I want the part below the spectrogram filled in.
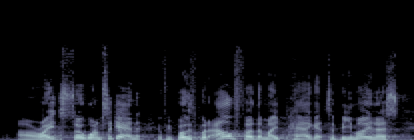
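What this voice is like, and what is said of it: Speaker's own noticeable accent. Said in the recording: “apologize for this stage of the class is my accent ... There's not much I can do about the accent”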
